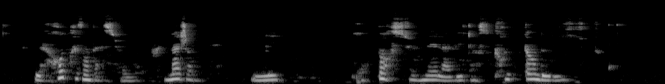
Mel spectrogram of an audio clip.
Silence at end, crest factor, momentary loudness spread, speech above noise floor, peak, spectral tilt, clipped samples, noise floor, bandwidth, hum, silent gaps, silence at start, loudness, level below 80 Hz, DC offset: 0.45 s; 22 dB; 20 LU; 39 dB; -8 dBFS; -2.5 dB/octave; under 0.1%; -67 dBFS; 10.5 kHz; none; none; 0.05 s; -27 LUFS; -72 dBFS; under 0.1%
